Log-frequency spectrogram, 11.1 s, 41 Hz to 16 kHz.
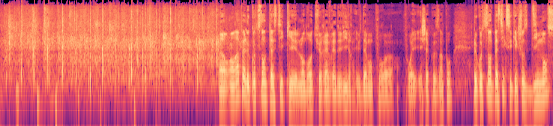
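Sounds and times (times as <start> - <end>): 
crowd applauding: 0.0 - 5.2
speech: 4.4 - 11.0.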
